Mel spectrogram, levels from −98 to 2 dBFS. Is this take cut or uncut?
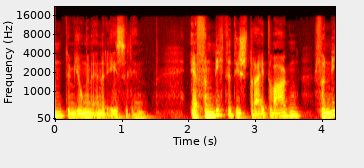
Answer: uncut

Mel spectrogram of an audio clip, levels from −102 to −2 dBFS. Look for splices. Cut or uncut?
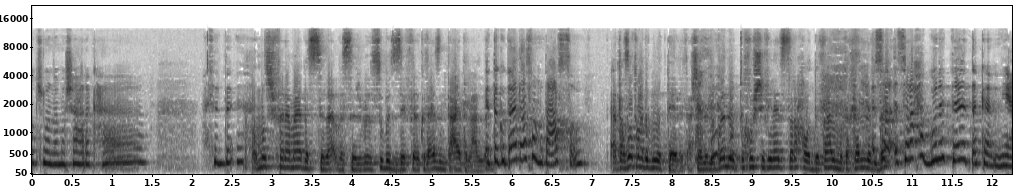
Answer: uncut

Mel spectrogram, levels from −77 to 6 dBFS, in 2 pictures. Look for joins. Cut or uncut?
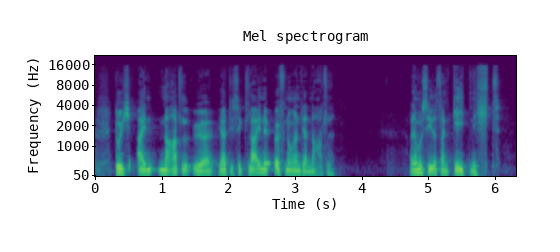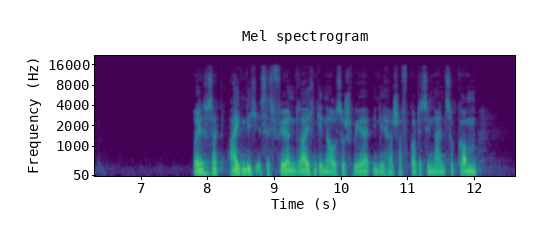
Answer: uncut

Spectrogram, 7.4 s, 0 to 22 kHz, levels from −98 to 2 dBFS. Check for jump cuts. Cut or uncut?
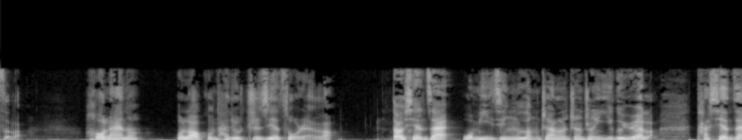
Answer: uncut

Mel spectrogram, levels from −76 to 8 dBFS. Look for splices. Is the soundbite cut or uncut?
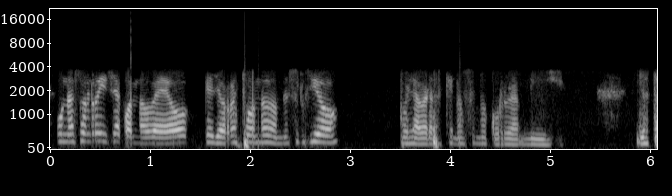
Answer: uncut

